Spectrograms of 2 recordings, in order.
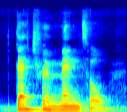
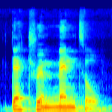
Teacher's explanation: Okay, yeah, so detrimental is an adjective, and it's got an interesting pronunciation as well. 4 syllables, detrimental, and it's that third syllable. Detrimental is the pronunciation of the adjective, and it means it's likely to cause harm or be damaging.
